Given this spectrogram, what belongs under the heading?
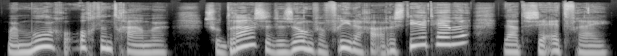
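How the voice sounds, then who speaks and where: A woman voicing a calm, matter-of-fact girl in a children's audiobook. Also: on the low side, a little slow, no echo, studio quality.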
